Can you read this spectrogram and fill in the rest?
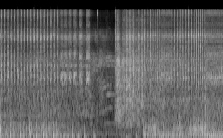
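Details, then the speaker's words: Carbureted motorcycle idling heavy, uneven and stumbling, nearly dying, from a wrongly set carburetor air screw, before adjustment to find the lightest-sounding setting. "kalau disini posisi mesin terasa berat yang suaranya terasa berat dan terasa mbrebet sekali"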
